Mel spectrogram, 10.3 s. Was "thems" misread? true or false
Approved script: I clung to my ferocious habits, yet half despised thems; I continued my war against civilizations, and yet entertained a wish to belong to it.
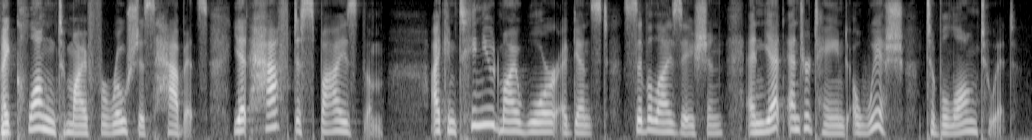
true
